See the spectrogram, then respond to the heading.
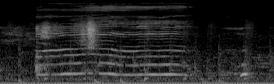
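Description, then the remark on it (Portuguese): A person fakes crying with an exaggerated, wavering sobbing wail that holds for over a second, then trails into a couple of short whimpering sniffles, clear. “Com esse choro em Lá menor com sétima, a gente vai encerrar agora aqui o, o podcast.”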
